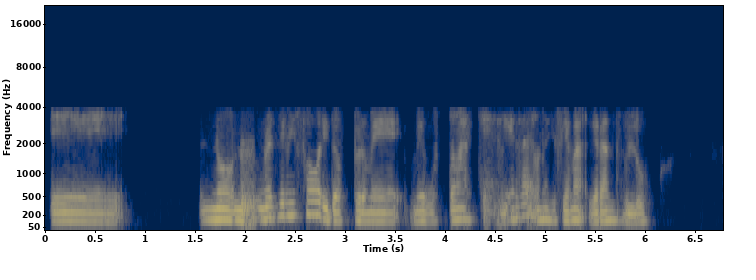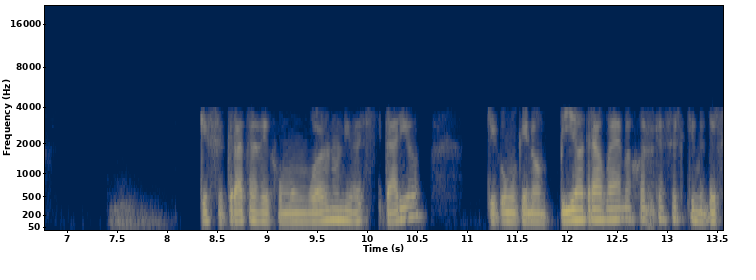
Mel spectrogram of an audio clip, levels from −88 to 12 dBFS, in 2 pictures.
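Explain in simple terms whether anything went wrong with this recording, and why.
Two things went wrong. Throughout, the speech passes through the G.729 codec, a low-rate phone codec that rebuilds the voice from a simple model of the throat and pitch. It sounds plainly rough and synthetic and lacks anything above 4 kHz. Unlike plain muffling, the damage is a grainy, artificial texture.

Packets were also dropped, and the speech codec concealed the loss at 1.96–2.15 s, 4.29–4.69 s, 9.85–10.15 s and 12.79–12.90 s. The decoder stretches the last sound into a fading buzzy tone or noise instead of leaving silence, and the voice stays weak briefly afterwards.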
